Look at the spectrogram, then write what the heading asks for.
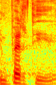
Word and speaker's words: Simpertigue: ¿Cómo se pronuncia su apellido? Tenemos la lista tilde, porque hay unos escritos que tiene tildes, la E, entonces sería Sí. Simpertigue. Es ¿Cómo? Simpertigue. Es Simpertigue, Sí.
